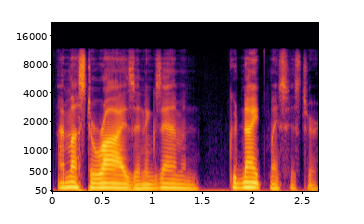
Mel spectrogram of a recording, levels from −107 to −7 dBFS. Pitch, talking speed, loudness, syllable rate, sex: 100 Hz, 205 wpm, -20 LUFS, 6.6 syllables/s, male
